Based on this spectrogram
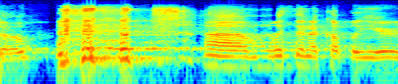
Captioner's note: chuckles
